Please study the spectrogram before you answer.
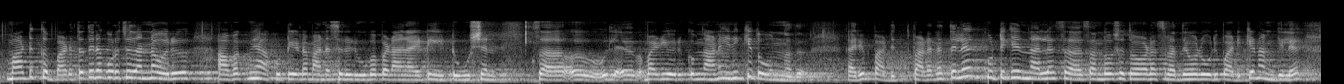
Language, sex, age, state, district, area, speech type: Malayalam, female, 18-30, Kerala, Thiruvananthapuram, urban, spontaneous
